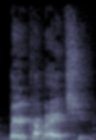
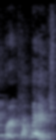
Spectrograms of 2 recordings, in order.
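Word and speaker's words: Percabeth: de Percy anab então a gente corta o y e corta o n e fica per kabet mas eu descobri que tem gente que não pronuncia percet para mim sempre foi Óbvio perabet é a única opção mas tem gente pronuncia perabet o que gramaticalmente falando não faz sentido porque o c seguido do a não não tem som de sai nenhum contexto né mas eu fiquei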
